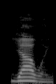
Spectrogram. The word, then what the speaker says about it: Yahweh: But here, the word, the Hebrew word is YHWH, I do not know how to pronounce it. That's an English version. Yahweh, you're correct.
